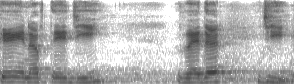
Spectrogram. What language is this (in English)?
Sindhi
